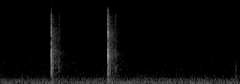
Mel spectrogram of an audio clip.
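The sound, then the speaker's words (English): Two sharp plastic key clacks, about half a second apart, as the spacebar on a keyboard is tapped twice to confirm, against a quiet low hum. “After you have put this information into the software, hit the spacebar on the keyboard that you are using twice to confirm to me that you have done so.”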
